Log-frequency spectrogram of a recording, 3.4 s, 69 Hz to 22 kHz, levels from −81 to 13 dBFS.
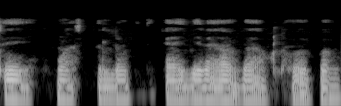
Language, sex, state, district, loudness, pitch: Hindi, male, Bihar, Araria, -19 LUFS, 95 Hz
